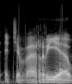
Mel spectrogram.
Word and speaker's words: Echeverría: He's Antanasio Echeveria. The plant is Echeveria, which only has one R, but he is Echeveria with the two R's in the accent on the I.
